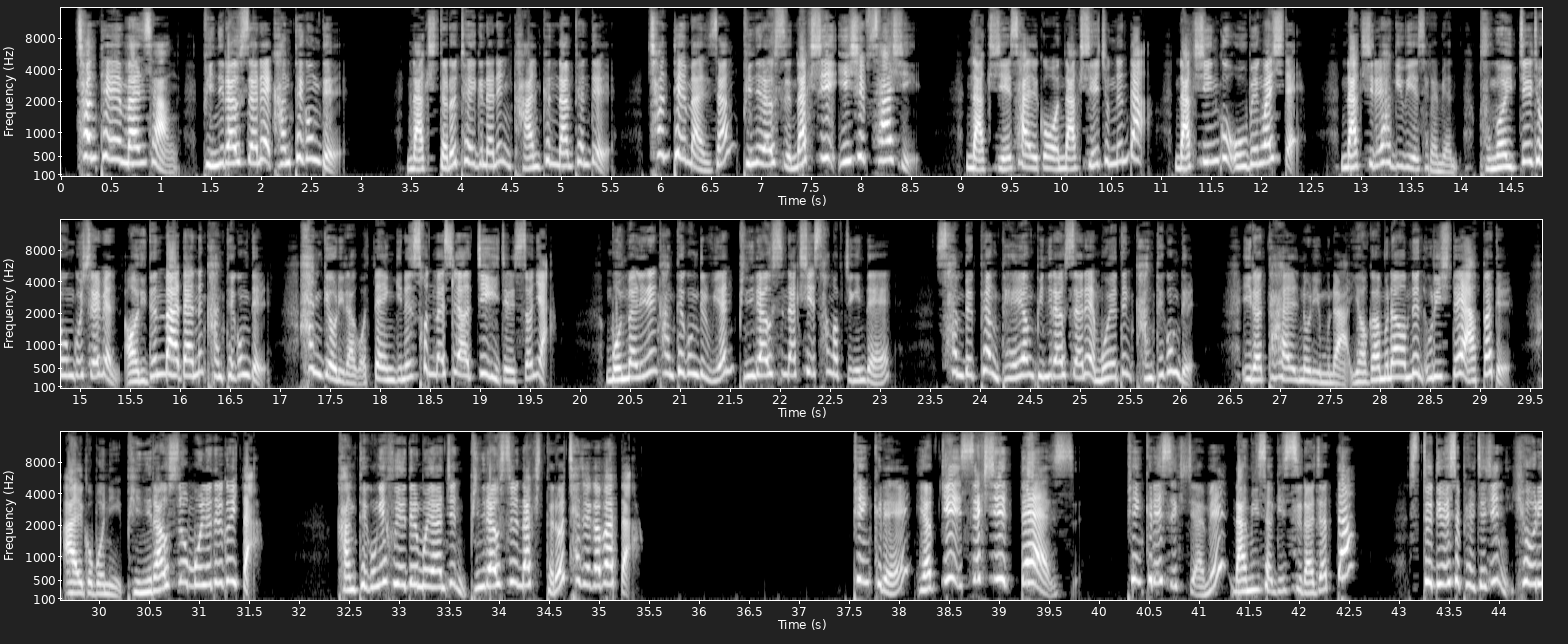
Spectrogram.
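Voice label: Korean female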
